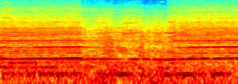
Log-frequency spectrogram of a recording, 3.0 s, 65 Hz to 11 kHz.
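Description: A GT3 race car's engine roars steadily in the Gran Turismo 7 racing game, loud and continuous with a slight dip and recovery in pitch.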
